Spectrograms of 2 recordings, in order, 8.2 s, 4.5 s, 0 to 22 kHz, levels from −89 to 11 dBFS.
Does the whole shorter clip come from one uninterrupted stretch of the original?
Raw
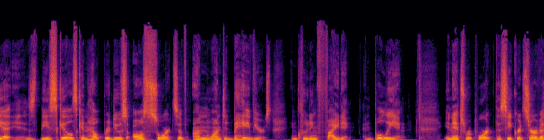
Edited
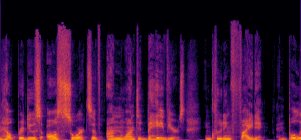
yes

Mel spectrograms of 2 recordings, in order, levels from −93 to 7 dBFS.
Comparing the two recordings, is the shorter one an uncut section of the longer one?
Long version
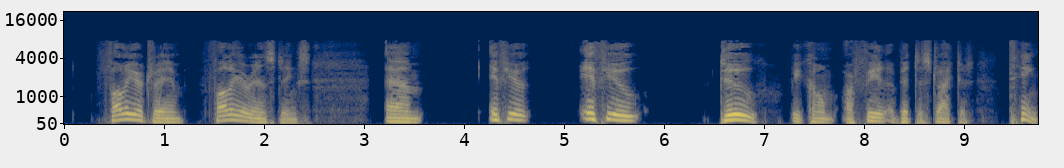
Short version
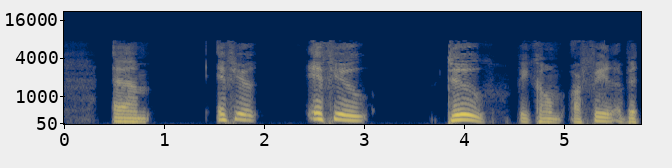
yes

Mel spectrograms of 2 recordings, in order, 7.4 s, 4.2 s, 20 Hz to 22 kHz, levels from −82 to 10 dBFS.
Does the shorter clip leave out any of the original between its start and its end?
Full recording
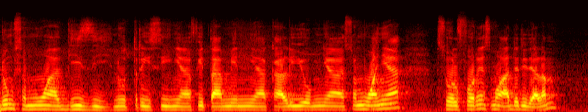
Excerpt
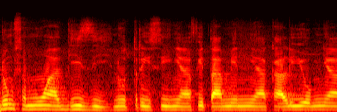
no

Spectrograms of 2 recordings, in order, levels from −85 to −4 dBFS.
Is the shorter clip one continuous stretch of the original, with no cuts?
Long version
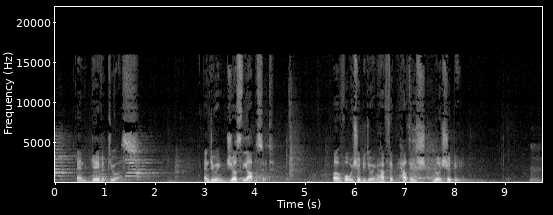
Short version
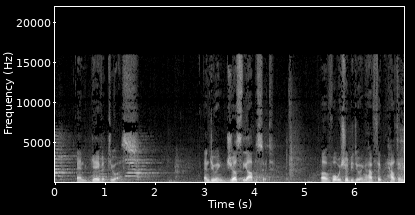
no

